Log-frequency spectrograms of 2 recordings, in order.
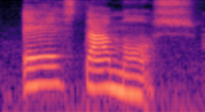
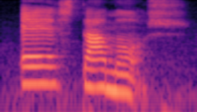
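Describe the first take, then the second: First: Every vowel is pronounced fully open. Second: Every vowel is pronounced fully open.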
